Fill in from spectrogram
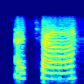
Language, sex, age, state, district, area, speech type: Punjabi, female, 18-30, Punjab, Mohali, urban, conversation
